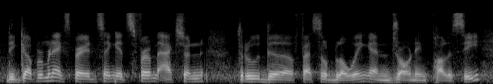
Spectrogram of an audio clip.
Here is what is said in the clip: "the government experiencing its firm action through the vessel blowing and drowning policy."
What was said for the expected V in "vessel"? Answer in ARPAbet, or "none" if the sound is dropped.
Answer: F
